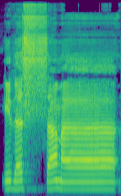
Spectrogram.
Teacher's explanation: الف مدہ اور اس کے اوپر مد ہے، تو ہم نے اس کو خوب لمبا کر کے پڑھنا ہے · سین پہ سیٹی کی آواز آئے گی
